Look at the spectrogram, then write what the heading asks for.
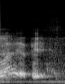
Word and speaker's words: Calliope: How do you pronounce that? Calliope.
